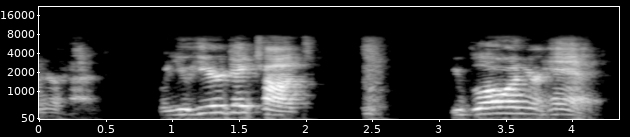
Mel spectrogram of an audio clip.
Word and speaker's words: détente: It's called détente. Is that how you pronounce it?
